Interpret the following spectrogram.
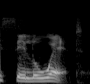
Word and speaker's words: silhouette: we have at ODI you say silhouette not sil silhouette it's a long word but there are those silent ones so I know it's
